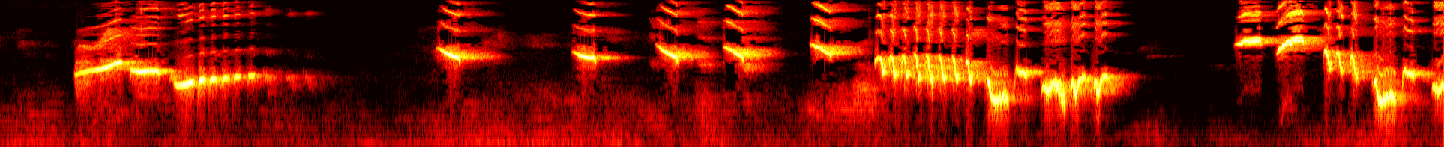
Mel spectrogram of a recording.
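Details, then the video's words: White-rumped shama singing to provoke fighter males: a falling whistled phrase, a run of short high descending notes about every half second, then rapid rich trilled bursts. "Gak Perlu waktu Lama MURAI BATU FIGHTER akan TERPANCING EMOSI NYA dengan Murai Batu GACOR INI"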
